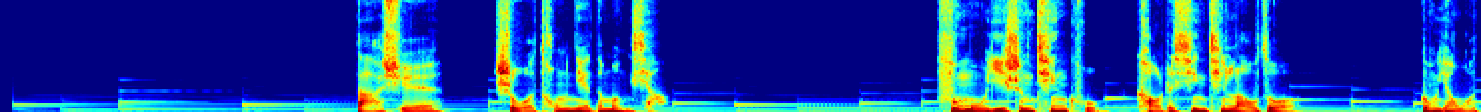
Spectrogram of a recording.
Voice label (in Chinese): 微电影独白样音年轻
